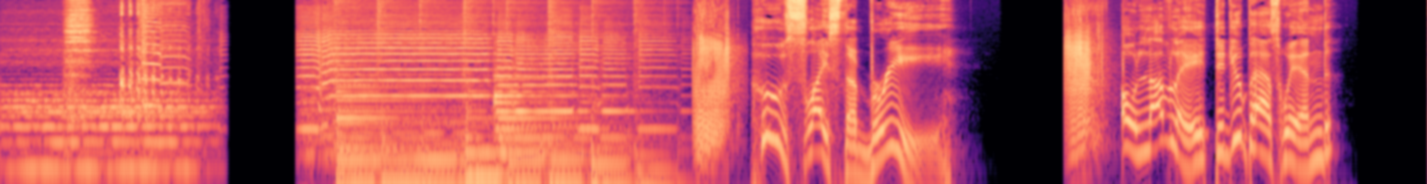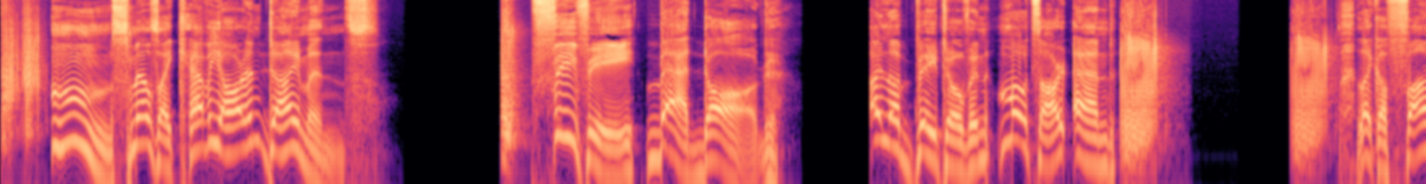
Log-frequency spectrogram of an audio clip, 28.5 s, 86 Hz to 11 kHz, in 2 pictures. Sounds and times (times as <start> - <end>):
Fart: 6.9 - 7.5, 10.6 - 11.2, 14.3 - 14.8, 19.3 - 19.6, 25.5 - 26.1, 27.2 - 27.8
Speech: 7.5 - 9.6, 11.2 - 13.4, 14.8 - 18.2, 19.6 - 22.2, 23.0 - 25.5, 27.7 - 28.5.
